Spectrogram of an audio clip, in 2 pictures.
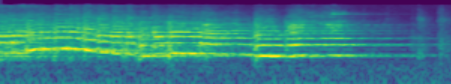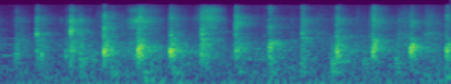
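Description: Two violins playing together, their lines gliding up and down, breaking off about two and a half seconds in. After that comes a steady run of soft taps, about three a second.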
